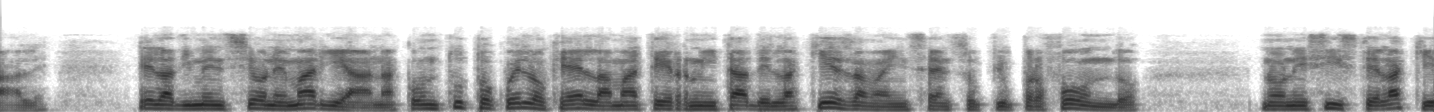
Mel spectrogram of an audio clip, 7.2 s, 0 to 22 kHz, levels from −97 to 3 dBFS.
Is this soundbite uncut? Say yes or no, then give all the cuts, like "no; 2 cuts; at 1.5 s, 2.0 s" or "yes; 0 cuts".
yes; 0 cuts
